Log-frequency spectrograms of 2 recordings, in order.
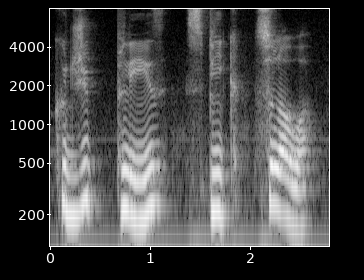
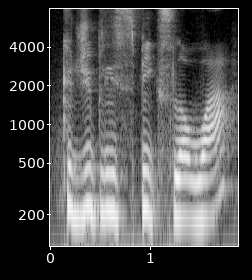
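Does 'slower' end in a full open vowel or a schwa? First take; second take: schwa; full vowel. First: 'Slower' ends in a weak schwa vowel. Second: 'Slower' ends in a full open vowel. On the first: The speaker calls it right. "Ten sam dźwięk będzie tutaj w naszym słówku slower" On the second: The speaker calls it wrong. "to nie jest slower"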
